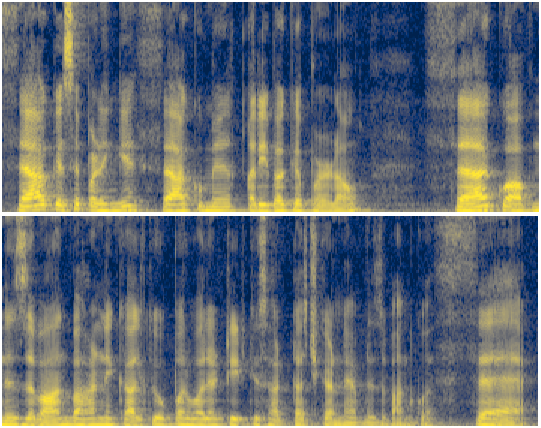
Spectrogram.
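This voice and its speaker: A patient teacher, a man in the middle pitch range for his sex. He explains each letter step by step and stretches sounds out slowly so learners can copy them. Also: a bit bright. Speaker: Quran recitation teacher. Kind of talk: explanatory lesson with demonstrated pronunciation.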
